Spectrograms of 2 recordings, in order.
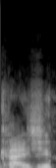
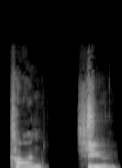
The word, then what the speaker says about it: Khonshu: Wait, I gotta correct because you keep calling her Kaiju. Because we just talked about what's his name? Kanju. Okay, my bad. Khonshu.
